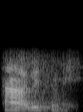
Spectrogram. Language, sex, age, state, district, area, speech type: Marathi, male, 18-30, Maharashtra, Osmanabad, rural, conversation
